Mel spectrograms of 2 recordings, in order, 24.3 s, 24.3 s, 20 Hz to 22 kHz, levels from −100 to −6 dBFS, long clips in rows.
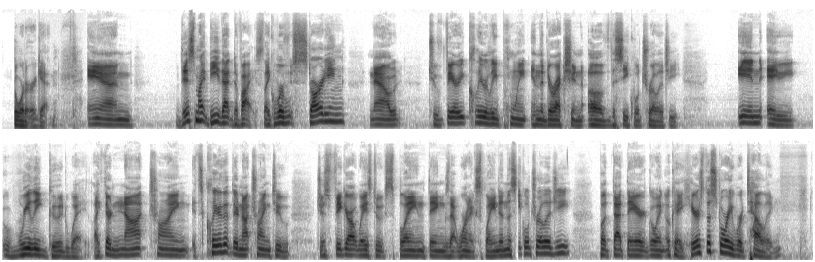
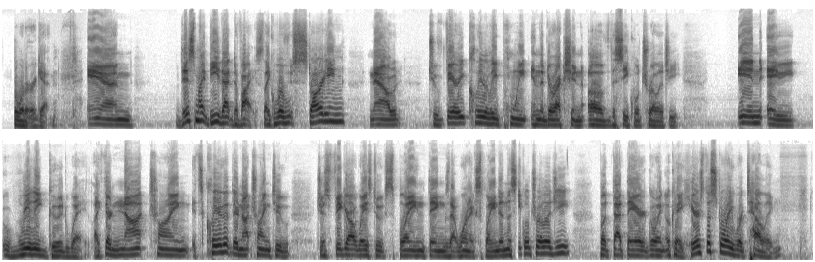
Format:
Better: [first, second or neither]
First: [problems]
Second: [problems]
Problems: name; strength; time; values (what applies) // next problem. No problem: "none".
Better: first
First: none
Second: distortion; slight; 10 dB below the speech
